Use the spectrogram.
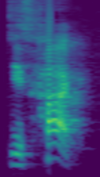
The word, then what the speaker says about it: Yitzhak: ¿Cómo se pronuncia Isaac en hebreo? Yishak.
